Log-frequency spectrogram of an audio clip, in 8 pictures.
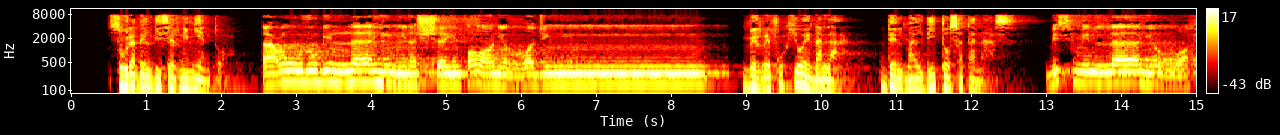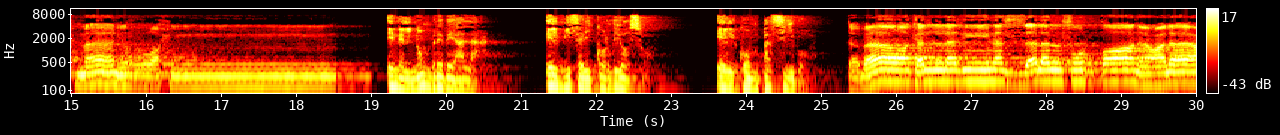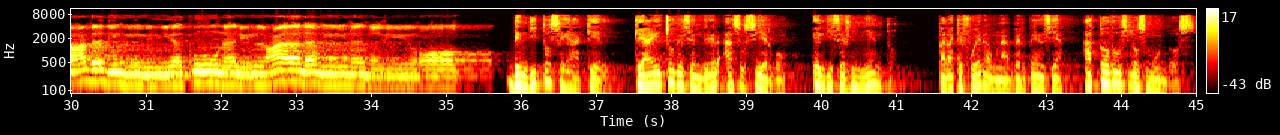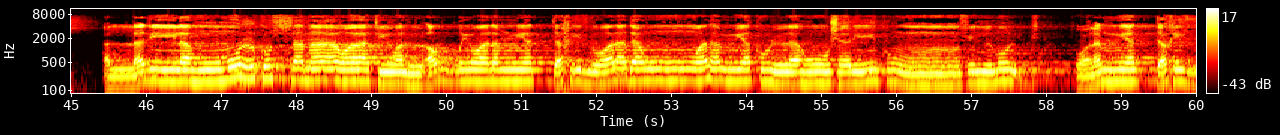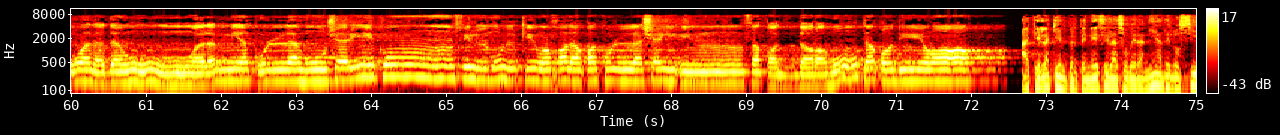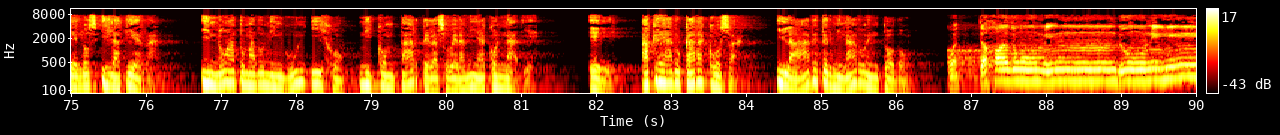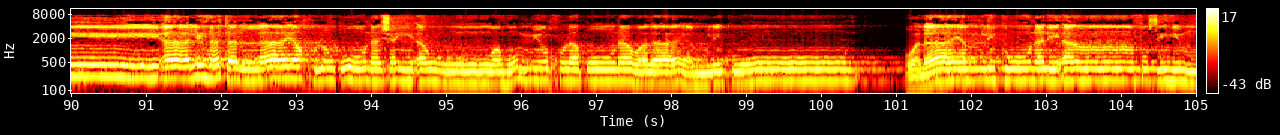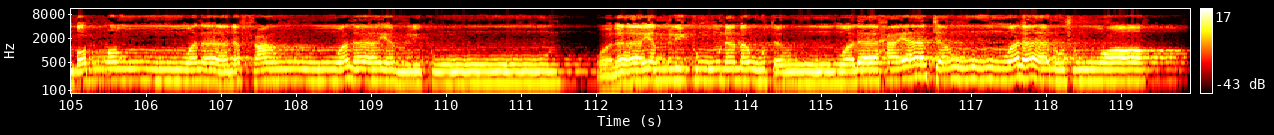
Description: Traducción al español del Sagrado Corán - Con Reciter Mishary Alafasi
Surah Sequence تتابع السورة Download Surah حمّل السورة Reciting Mutarjamah Translation Audio for 25. Surah Al-Furq�n سورة الفرقان N.B *Surah Includes Al-Basmalah Reciters Sequents تتابع التلاوات Reciters Repeats تكرار التلاوات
